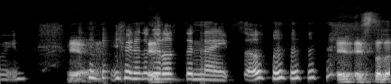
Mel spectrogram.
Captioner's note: laughs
